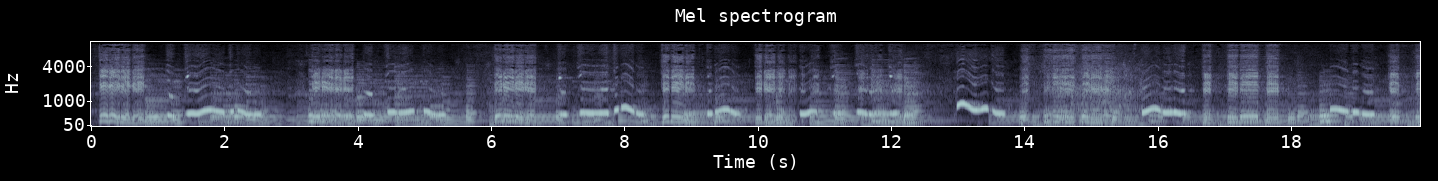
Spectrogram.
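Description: A buzzy kazoo and a sliding swanee whistle play a bouncy, jaunty tune together for about twenty seconds, with wavering swoops in pitch over a steady rhythmic backing.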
